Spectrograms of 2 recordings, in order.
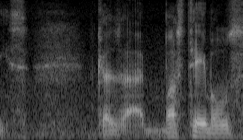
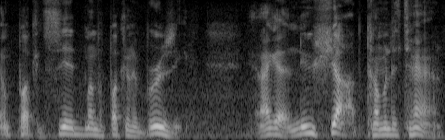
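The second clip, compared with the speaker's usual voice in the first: higher, swaggering boast; imitating Sid bragging; 7 semitones higher than usual. Sid tells the teller about his new shop, high and swaggering. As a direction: brag about the new shop like a big shot.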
